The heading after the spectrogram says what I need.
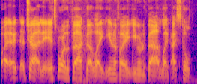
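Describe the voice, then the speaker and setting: A young man with a loud, carrying voice chatting casually with his viewers while streaming a game, rambling and restarting sentences as he goes. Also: brisk. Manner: rambling, restarts sentences, lively rises and drops in pitch. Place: his room at home, soundproofed.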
